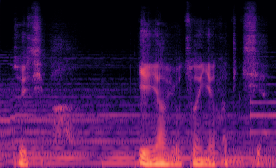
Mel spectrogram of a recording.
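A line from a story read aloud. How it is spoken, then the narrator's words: Low voice. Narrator (Chinese): 莫风低声地说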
